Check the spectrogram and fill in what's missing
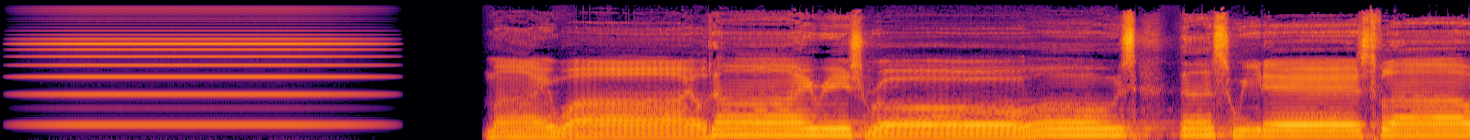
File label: Bass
